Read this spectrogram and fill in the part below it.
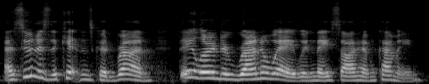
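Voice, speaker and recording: A woman reading a children's storybook aloud as scripted, expressive narration. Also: mid-range voice, normal speed. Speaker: storybook reader.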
